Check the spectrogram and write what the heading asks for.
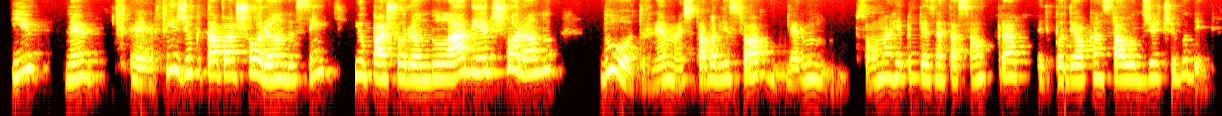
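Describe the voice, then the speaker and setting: A woman's voice: medium pitch, moderate pace, a little mellow. Woman telling a dharma story. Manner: conversational, constant tag questions. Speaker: Buddhist dharma teacher.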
